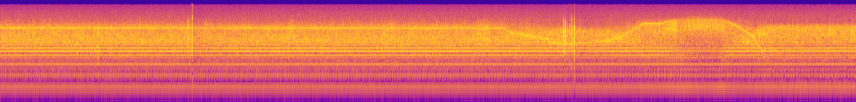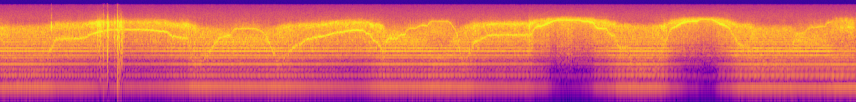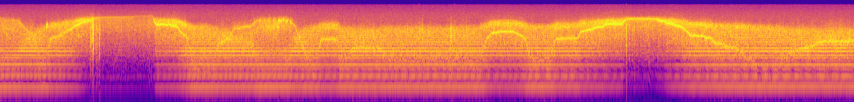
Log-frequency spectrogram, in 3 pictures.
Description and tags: Longwave Radio Tuning
A dual mono recording of a longwave tuner.
mono, noise, static, tuning, off-station, tuner, radio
